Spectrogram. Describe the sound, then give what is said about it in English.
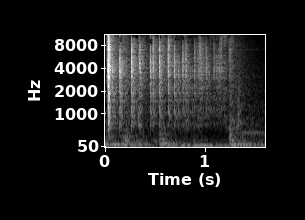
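A six-sided die clatters across a tabletop during a game in a quick run of sharp clicks that tumble and slow over about a second before stopping, fairly quiet. “I rolled D6. Yeah, you rolled D6.”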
